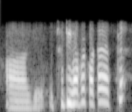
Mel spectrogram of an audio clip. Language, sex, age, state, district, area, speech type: Bengali, female, 18-30, West Bengal, Cooch Behar, urban, conversation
